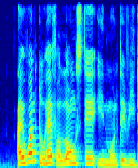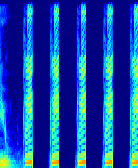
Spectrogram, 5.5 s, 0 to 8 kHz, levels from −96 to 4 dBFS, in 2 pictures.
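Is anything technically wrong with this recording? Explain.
Yes. From 3.40 s to the end, the speech breaks into a stutter with silent gaps: a 203 ms burst repeats four times, each followed by about 331 ms of dead digital silence, a steady 534 ms cycle. The likely cause is a stalled player replaying its last fragment at each retry. The speech that should follow is lost, and the empty gaps set this apart from a gapless loop or a simple dropout.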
